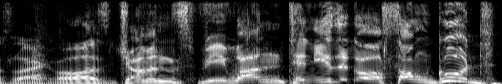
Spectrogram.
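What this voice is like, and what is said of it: Poor imitation of German accent. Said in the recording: “That was a very bad German accent.”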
